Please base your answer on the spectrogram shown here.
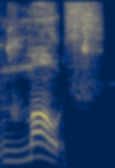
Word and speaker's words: mouth: You need to learn to pronounce the voiceless TH at the end of the word. It's like mouth. Mouth. Mouth. It's not moat, it's mouth.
